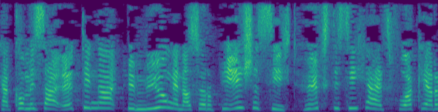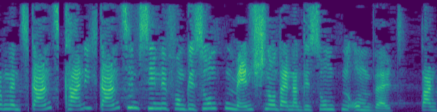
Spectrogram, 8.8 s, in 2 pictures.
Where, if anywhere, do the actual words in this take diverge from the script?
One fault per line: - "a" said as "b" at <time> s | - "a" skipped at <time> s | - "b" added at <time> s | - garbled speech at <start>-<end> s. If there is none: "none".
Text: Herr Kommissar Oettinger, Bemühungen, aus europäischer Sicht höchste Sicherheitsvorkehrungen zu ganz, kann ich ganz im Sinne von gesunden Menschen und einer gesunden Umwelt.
none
